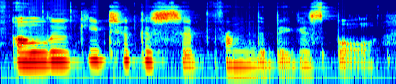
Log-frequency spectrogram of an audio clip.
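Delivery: plain reading voice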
